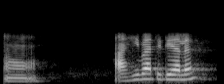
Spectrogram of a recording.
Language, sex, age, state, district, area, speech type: Assamese, female, 30-45, Assam, Biswanath, rural, conversation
